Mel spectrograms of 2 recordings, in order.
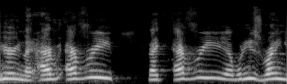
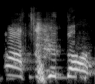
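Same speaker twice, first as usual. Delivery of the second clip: higher breezy dismissive voice; cousin; 8 semitones higher, 4 dB louder than usual. Retold or imitated. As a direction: wave off the danger. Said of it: "He goes".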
